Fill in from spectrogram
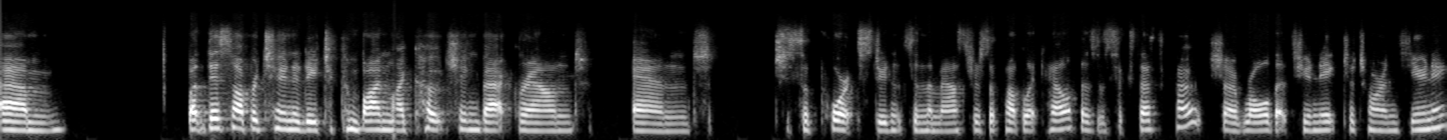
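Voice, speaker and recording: A woman speaks with an American accent in an ordinary speaking voice, at a medium pitch and a moderate pace. The sound is dry and close, with no echo. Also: fairly even intonation. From USA. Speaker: public health student success coach. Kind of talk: panel discussion.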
